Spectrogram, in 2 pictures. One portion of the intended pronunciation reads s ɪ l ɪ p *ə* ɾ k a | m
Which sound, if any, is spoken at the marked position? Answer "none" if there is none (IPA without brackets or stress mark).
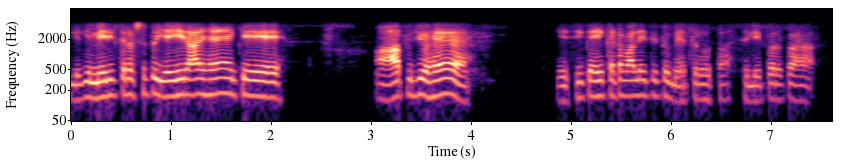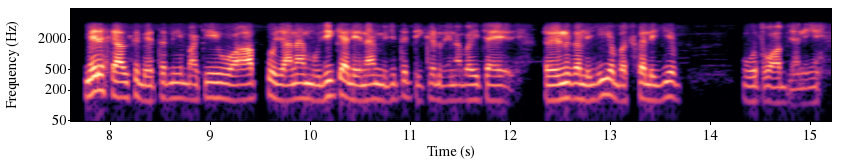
ə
